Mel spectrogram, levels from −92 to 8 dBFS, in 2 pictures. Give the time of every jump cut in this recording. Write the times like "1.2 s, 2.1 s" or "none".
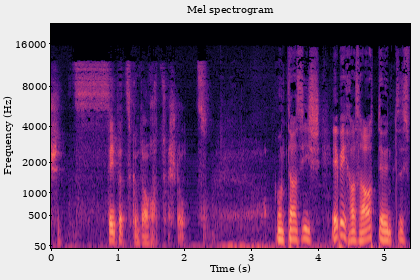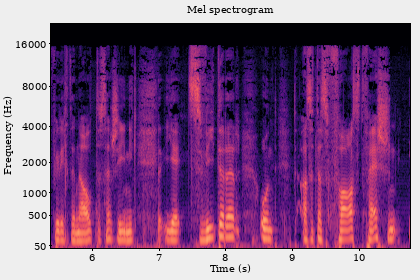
3.4 s, 5.2 s, 7.0 s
